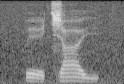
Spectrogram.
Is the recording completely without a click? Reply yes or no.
yes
